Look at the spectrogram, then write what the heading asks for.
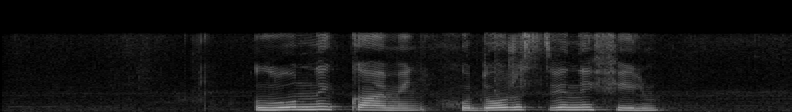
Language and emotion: Russian, neutral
